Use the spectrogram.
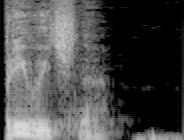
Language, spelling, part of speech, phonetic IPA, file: Russian, привычно, adverb / adjective, [prʲɪˈvɨt͡ɕnə], Ru-привычно.ogg
- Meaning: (adverb) 1. customarily, usually, habitually 2. in a practiced manner; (adjective) short neuter singular of привы́чный (privýčnyj)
